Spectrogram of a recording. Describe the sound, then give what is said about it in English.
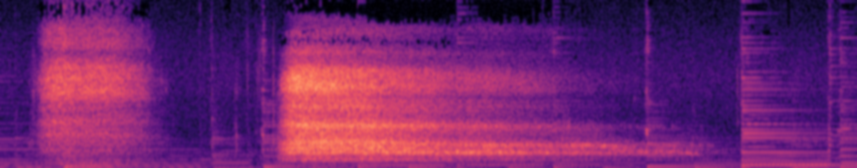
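A narrator takes a deep, performed dragon breath for a children's story: a short breathy rush, then a longer, louder one lasting several seconds that fades away, over soft melodic music. “he took a deep dragon breath in and out”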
